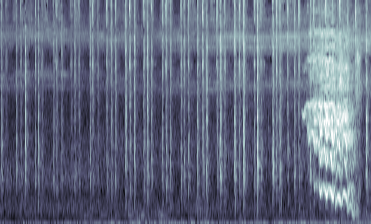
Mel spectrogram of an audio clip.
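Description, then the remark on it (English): Steady clip-clop of hooves taps along throughout, then a horse lets out a loud, shrill neigh that slides downward near the end. No one speaks. “Why, that's my horse!”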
